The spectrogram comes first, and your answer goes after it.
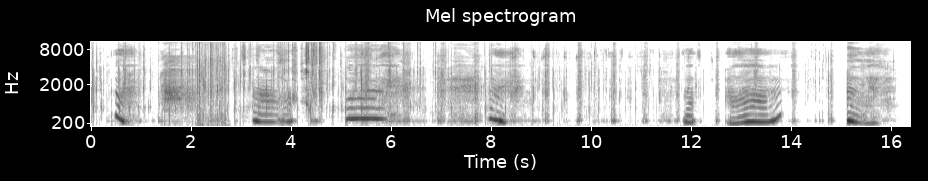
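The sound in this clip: Potato chips being eaten, with many crisp, brittle crunches and chewing bites scattered irregularly across the stretch, interleaved with soft, breathy vocal sighs and moans.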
